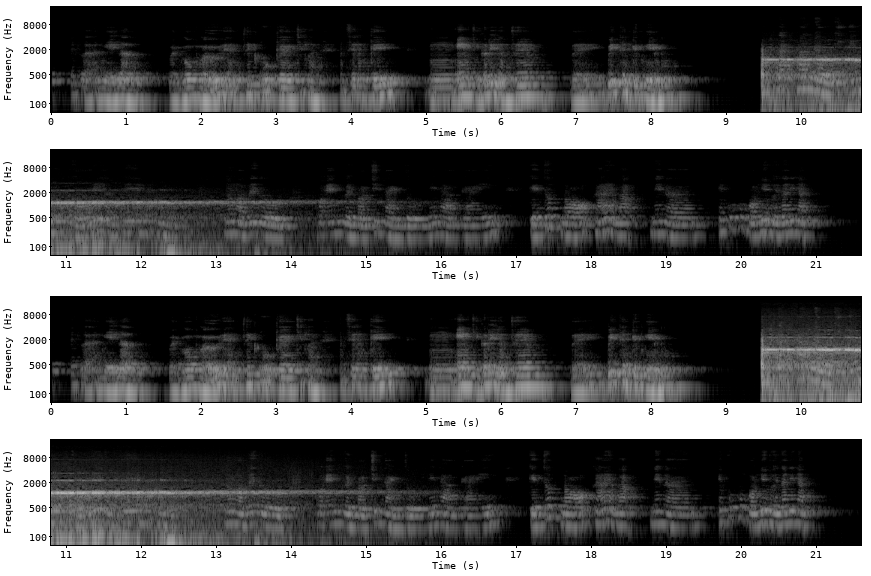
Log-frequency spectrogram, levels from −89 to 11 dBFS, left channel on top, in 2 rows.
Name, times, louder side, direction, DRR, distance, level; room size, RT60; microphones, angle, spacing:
voice 1, 0.3-1.1 1.6-4.5 5.0-6.6 6.9-8.3, equal, 30° right, -4 dB, 4.9 m, -38 dB
sound 1, 9.5-14.1 14.5-14.6, right 10 dB, 65° right, 0.4 m, -28 dB
voice 2, 9.7-12.6 13.1-13.9 14.3-18.5 18.8-19.4 19.7-20.8, right 1 dB, 90° right, -2 dB, 4.3 m, -46 dB
15.5 x 6.3 x 4.7 m, 0.77 s
head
